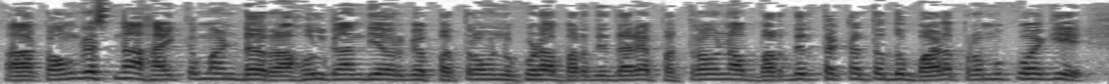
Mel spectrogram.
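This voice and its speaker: A man's voice: high-pitched, steady tone, a little fast. A man reporting live on politics, talking fluently but dropping in many hesitation fillers. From Karnataka, India. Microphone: phone or remote live link.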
